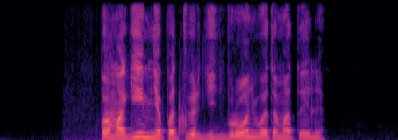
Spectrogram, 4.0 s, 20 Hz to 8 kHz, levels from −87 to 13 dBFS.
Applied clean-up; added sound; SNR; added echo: neural separator model SepFormer DNS4.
